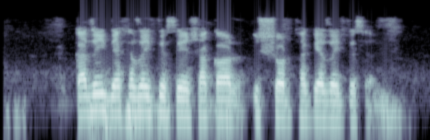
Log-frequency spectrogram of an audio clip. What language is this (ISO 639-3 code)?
ben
